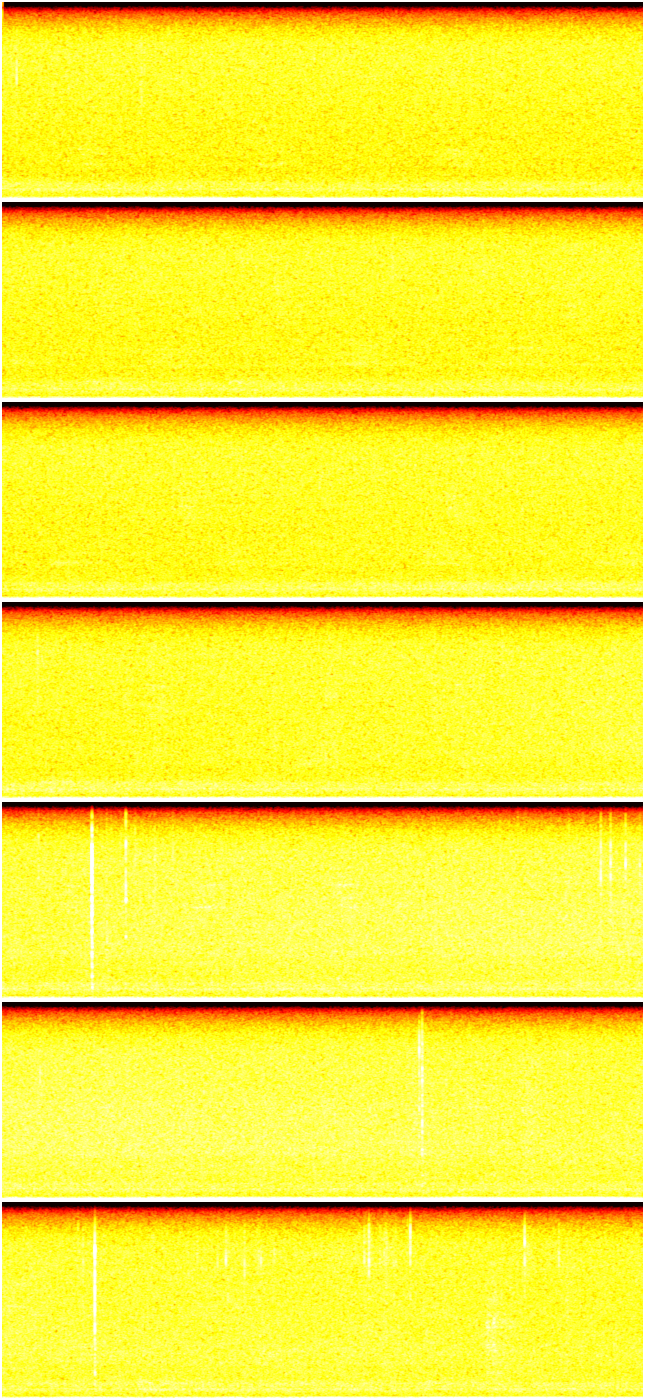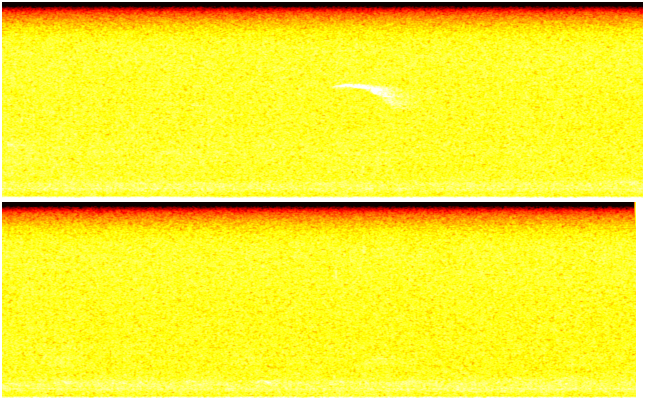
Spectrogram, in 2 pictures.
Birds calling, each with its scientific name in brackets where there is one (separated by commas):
unidentified bird, American Crow (Corvus brachyrhynchos)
